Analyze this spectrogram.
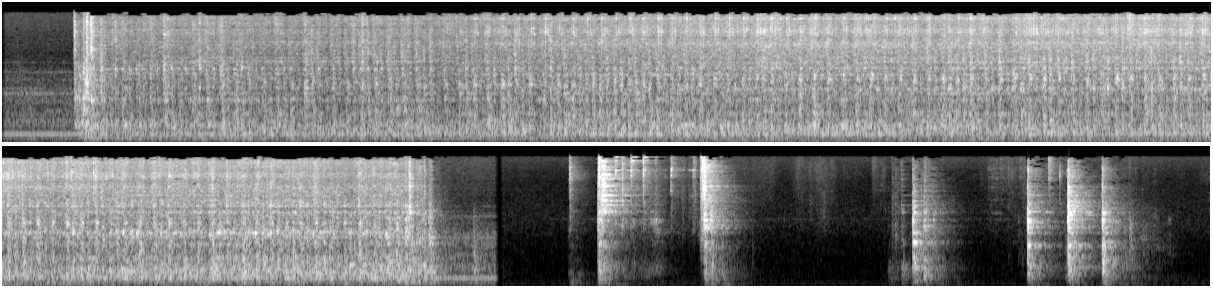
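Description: Drill press running, its twist bit cutting through rusty rectangular steel tubing, a steady grinding with a constant motor hum. It stops abruptly about thirteen seconds in, followed by a few short clanks of the steel tube being handled on the press table.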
